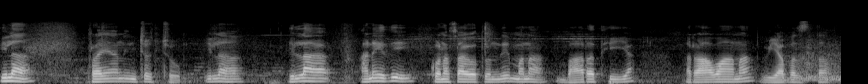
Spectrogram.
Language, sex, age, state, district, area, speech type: Telugu, male, 18-30, Telangana, Nalgonda, urban, spontaneous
